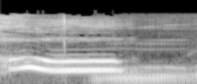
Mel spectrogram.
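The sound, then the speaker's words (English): A dog whines in a high, drawn-out note that slides down into a lower, throatier howl; one of three blink dogs on a mountain. It is fairly loud, with no talking over it, and lasts about a second and a half. “As you guys head up the mountain, you see three blink dogs.”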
